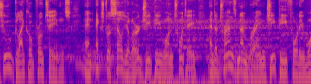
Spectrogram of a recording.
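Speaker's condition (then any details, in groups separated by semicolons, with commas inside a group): No condition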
